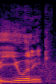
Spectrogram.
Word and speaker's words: eunuch: want to get married now if you a unic what did Jesus say about the Unix talk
